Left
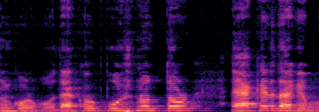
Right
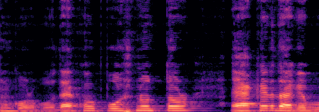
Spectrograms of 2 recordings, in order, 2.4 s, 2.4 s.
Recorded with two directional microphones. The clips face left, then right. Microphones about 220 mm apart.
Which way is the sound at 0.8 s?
35° right (ahead or behind).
